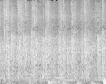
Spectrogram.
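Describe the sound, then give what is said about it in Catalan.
Audience applause after a poetry reading: dense, steady clapping that stays even and fairly loud for its short length. “Moltíssimes gràcies, Conxita. Molt bonic. Un aplaudiment.”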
